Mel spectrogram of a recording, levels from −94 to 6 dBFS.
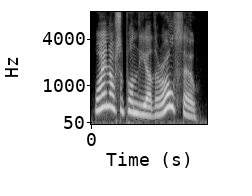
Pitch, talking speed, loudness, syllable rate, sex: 250 Hz, 205 wpm, -16 LUFS, 5.8 syllables/s, female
